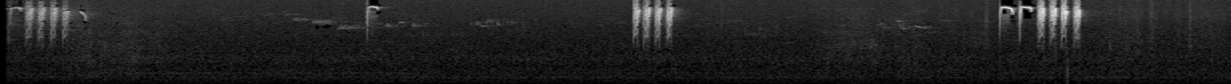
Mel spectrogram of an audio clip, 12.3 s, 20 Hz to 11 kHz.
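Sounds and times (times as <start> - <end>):
Eurasian blue tit giving very high note bursts: 0.1 - 0.9, 3.6 - 3.9, 6.3 - 6.8, 10.0 - 10.8.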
